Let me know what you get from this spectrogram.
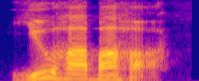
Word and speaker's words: Yhwach: How do you say the main guy's name? Yawak. – So his name, it's pronounced. I looked this up just now because we're going to put this on a list. Because this is one of these names that has to be on our nomination list. It's spelled Y-H-W-A-C-H, but it's pronounced Yuha Baha.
